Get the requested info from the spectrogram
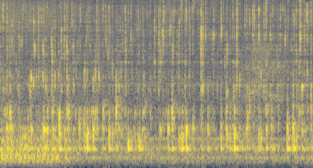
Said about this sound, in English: And I'm putting this on the hot water side, and I'm pushing the button to take it off safety. And voila, getting hot water in this lovely coffee press. And the pump is now turned on to get more water up.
